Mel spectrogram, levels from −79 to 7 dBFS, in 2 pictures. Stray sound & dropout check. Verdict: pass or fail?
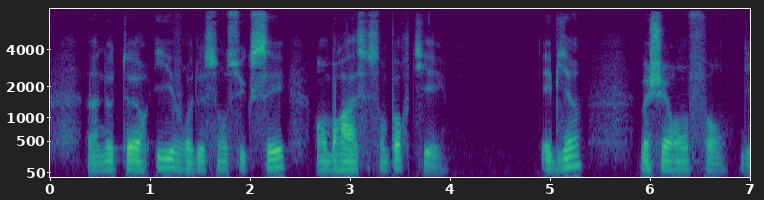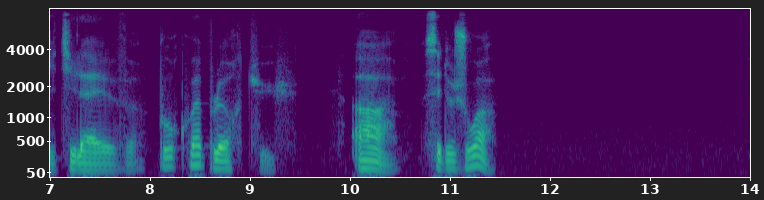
pass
